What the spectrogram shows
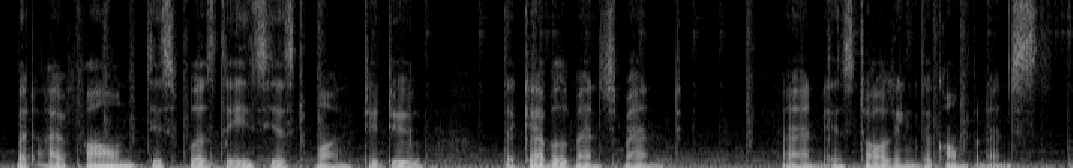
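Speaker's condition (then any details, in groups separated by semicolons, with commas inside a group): No condition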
